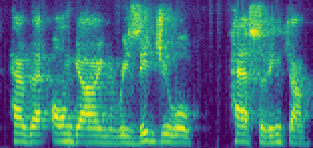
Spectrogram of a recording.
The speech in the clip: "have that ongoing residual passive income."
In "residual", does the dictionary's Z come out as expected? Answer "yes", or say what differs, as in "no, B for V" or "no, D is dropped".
yes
